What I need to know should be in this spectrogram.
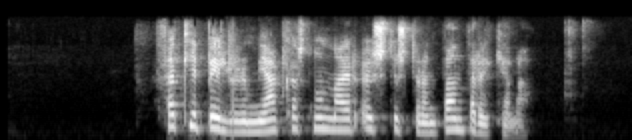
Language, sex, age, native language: Icelandic, female, 40-49, Icelandic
